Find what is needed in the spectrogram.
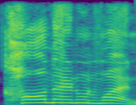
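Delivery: frantic shout for help; retold yell. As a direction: yell it at your husband in a panic. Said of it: "I, like, yell at my husband".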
